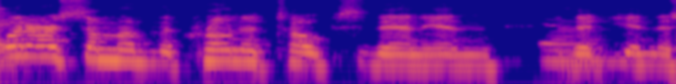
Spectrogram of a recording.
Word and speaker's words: chronotope: So chronotope is spelled ch H r o n o t o p e. Um so think of chronology or kronos.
